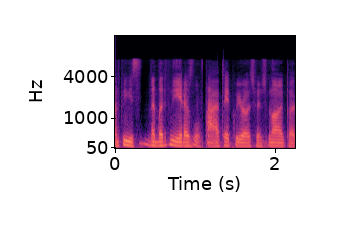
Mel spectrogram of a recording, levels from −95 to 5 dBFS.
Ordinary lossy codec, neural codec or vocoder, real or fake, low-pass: AAC, 64 kbps; codec, 16 kHz, 0.5 kbps, FreqCodec, larger model; fake; 7.2 kHz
